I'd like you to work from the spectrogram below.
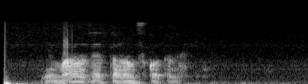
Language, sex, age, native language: Icelandic, male, 60-69, Icelandic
